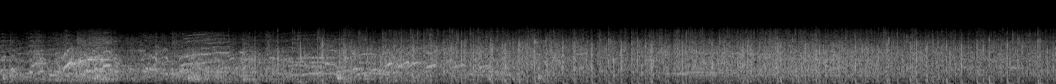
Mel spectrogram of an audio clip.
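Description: Live studio audience laughing and clapping. The laughter is loudest in the first seconds and settles into steady applause that fades slightly near the end.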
